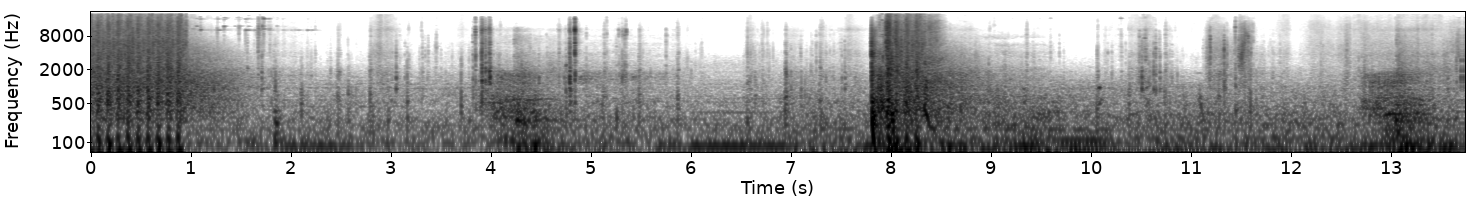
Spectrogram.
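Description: Gunfire in the video game Stalker 2: several sharp, loud shots crack at irregular intervals, some in quick bursts, with footsteps and equipment rattling between them.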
